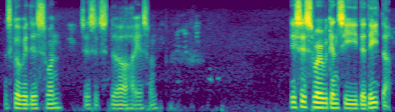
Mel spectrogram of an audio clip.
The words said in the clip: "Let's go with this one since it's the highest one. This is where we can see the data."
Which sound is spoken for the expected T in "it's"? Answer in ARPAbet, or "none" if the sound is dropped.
T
